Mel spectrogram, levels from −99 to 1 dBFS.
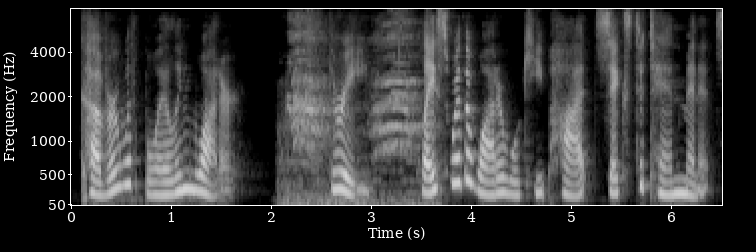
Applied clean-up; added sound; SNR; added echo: classical method log-MMSE.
